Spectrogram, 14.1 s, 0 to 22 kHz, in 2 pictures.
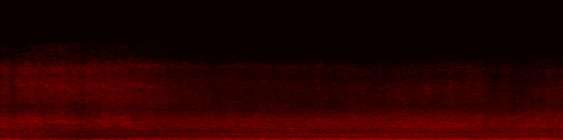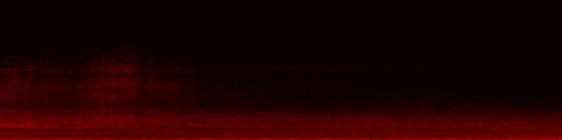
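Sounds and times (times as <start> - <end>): traffic tyre hiss on wet road: 0.0 - 14.0.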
